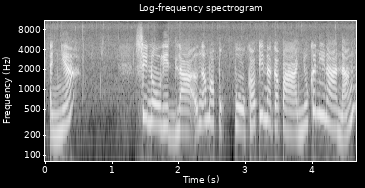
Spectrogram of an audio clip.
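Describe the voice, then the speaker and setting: A woman's voice: high-pitched, lively intonation, normal speed, a bit bright. A woman acting an exasperated daughter questioning her quarrelling parents in an Ilocano comedy radio drama. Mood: exasperated, reproachful.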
